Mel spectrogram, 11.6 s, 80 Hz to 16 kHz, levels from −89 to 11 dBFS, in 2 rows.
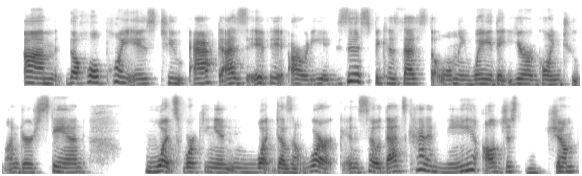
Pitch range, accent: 185-235 Hz, American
